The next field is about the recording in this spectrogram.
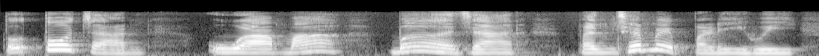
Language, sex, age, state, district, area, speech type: Sindhi, female, 30-45, Gujarat, Junagadh, rural, spontaneous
